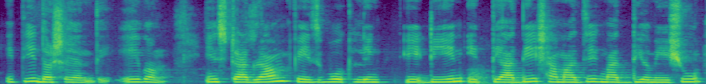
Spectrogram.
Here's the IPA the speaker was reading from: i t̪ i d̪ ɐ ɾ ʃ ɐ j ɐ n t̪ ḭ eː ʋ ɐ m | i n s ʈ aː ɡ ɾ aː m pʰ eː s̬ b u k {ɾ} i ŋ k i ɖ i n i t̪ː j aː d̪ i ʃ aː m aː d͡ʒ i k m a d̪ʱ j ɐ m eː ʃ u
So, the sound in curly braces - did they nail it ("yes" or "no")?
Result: no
